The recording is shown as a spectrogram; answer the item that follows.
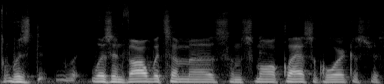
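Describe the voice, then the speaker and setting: A man speaks with a Philadelphia accent. His voice is medium in pitch, with a dark, mellow tone. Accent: American, Philadelphia. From US, Philadelphia. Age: 60s. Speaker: jazz drummer. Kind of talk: interview.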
